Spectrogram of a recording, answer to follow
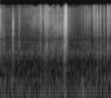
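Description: Handling noise on the phone that is recording: faint taps and rustles, with one sharp click a little over a second in.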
